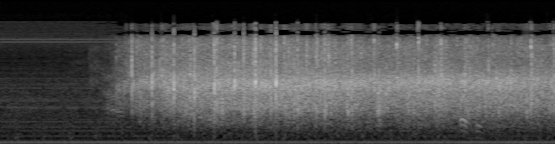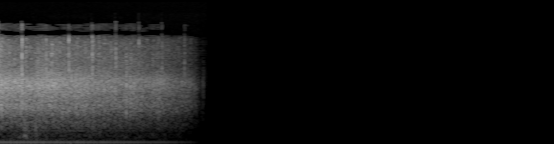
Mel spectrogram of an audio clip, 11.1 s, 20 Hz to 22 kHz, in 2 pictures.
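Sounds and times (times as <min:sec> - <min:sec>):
audience applause: 0:01.1 - 0:07.6.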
